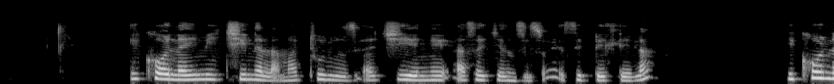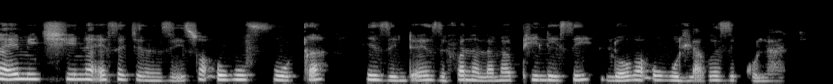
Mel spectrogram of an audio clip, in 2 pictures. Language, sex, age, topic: North Ndebele, male, 36-49, health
